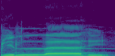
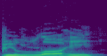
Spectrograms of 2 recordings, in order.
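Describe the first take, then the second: First: The l sound is light and thin. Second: The l sound is heavy and dark. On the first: The speaker calls it right. "membacanya dengan tipis" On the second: The speaker calls it wrong. "tidak billahi"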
